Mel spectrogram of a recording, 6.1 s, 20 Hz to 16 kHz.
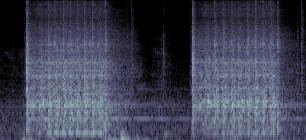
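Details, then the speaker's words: BMW E30 323i Baur first start attempt after 10 years sitting, fuel gauge near empty: two even 1.5-second bursts of starter cranking, engine never catches; no fuel getting through. "All right, so here we go, the moment of truth. First start for the E30. Doesn't sound like anything's happening."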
